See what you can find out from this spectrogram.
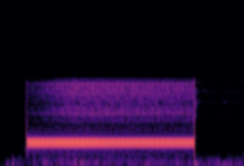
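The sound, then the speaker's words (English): Telephone dial tone heard while placing a call: one loud, steady, unwavering hum that holds for nearly two seconds and then cuts off abruptly into near silence. “let me try to get him on the phone here.”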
